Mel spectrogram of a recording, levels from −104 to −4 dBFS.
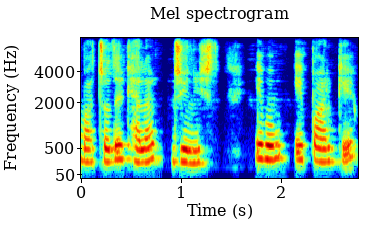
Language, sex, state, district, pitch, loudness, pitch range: Bengali, female, West Bengal, Malda, 255 Hz, -19 LUFS, 240-285 Hz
